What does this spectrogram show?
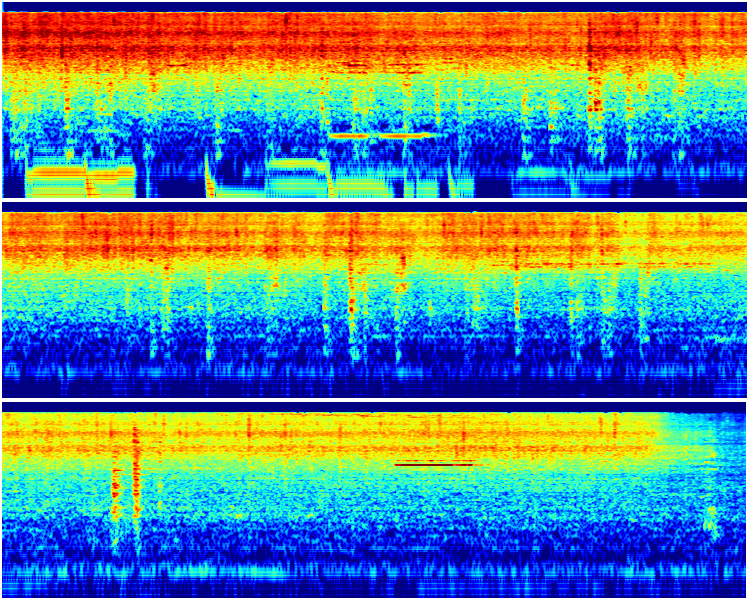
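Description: Green beans frying in hot oil in a pan: a steady sizzle that slowly dies down, with a few clicks of a spoon or spatula stirring against the pan.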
